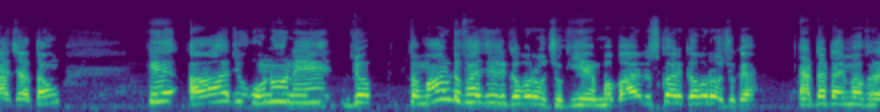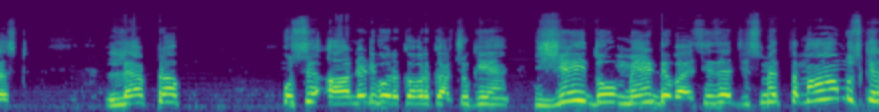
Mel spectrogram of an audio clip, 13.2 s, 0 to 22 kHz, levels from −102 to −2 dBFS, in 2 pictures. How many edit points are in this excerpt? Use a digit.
0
